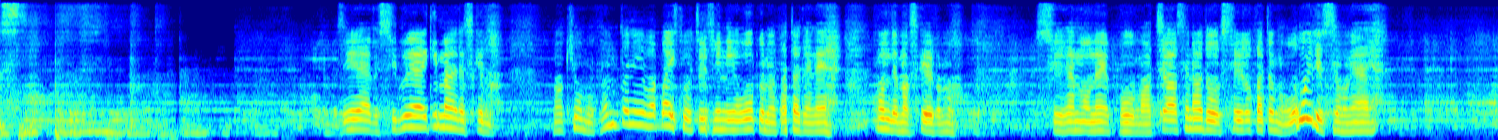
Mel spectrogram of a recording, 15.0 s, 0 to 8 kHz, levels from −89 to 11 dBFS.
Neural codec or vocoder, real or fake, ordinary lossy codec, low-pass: codec, 24 kHz, 1 kbps, SNAC; fake; none; 7.2 kHz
